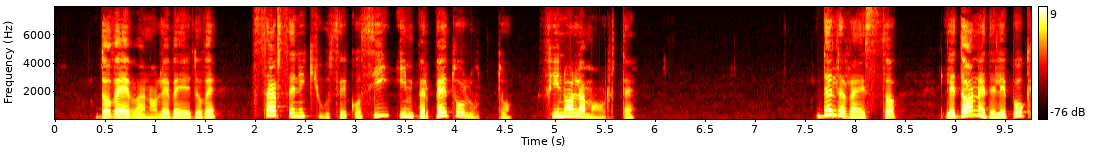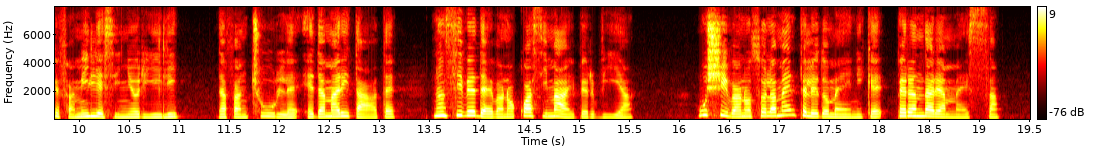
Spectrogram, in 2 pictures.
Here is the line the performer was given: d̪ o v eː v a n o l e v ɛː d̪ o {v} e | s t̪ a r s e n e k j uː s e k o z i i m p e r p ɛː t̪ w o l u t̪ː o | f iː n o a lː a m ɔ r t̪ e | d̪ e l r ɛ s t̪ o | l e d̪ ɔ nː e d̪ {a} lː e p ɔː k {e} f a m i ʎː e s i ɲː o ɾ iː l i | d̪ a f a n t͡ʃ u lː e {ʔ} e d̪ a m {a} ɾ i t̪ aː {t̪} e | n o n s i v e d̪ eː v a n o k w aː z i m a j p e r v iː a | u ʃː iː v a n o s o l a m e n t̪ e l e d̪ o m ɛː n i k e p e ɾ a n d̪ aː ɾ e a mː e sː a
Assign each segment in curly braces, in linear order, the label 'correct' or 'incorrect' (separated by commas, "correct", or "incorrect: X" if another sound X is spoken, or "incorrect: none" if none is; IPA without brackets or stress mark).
correct, incorrect: e, correct, correct, correct, correct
